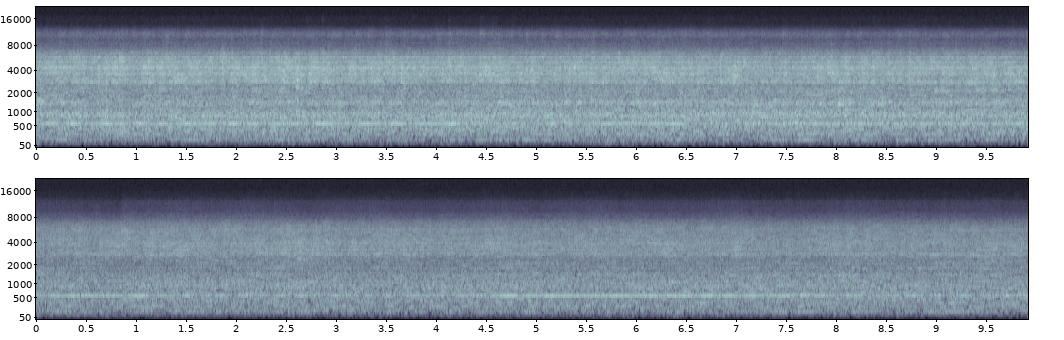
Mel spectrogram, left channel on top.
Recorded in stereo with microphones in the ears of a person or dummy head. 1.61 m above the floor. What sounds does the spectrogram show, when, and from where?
0.0 s running water: 40° left (ahead or behind), 1.9 m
